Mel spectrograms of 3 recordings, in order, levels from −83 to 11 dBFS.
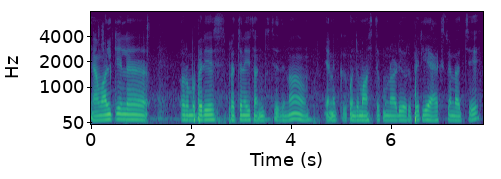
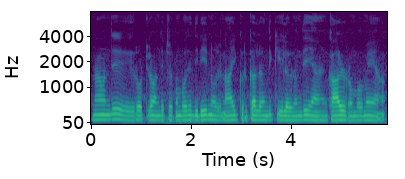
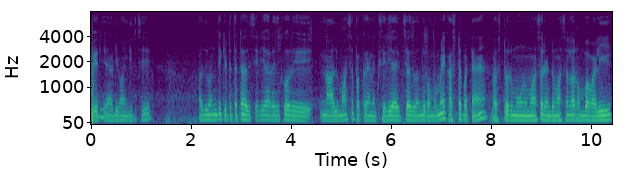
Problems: none marked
